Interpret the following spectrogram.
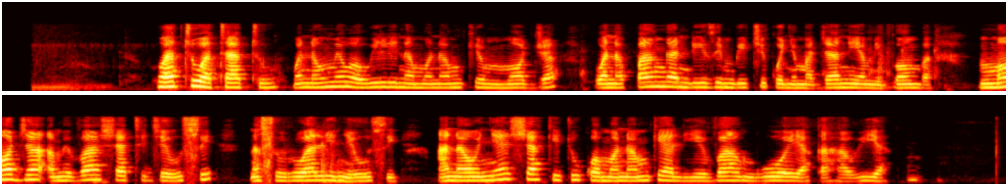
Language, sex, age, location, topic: Swahili, female, 18-24, Kisii, agriculture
